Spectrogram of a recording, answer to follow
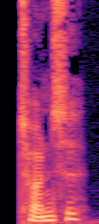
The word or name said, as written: tonser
